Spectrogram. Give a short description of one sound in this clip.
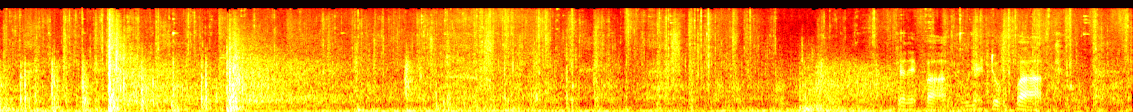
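Gunfire crackles in the distance.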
